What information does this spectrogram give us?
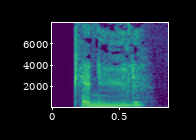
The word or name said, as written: kanyle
